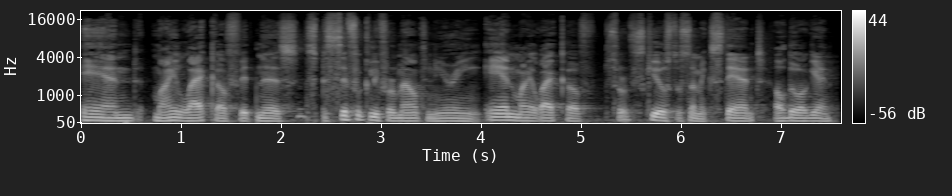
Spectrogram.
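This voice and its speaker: A man's voice: sits low, steady tone, moderate pace, hardly any pauses, a little mellow. A man from Brazil with a Brazilian accent, hosting a casual solo podcast and rambling, often tagging his sentences with "right?". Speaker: podcast host.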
